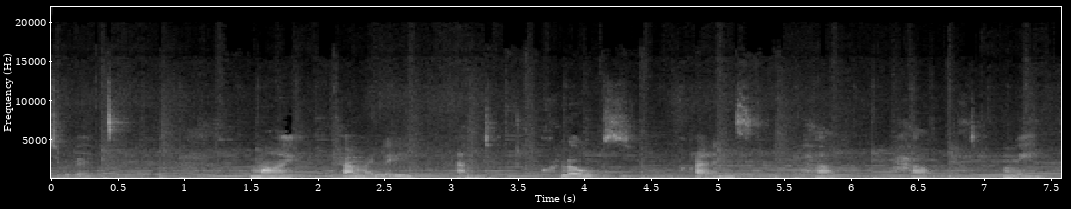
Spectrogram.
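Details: Person with aphasia that began with a hospital stay; initially could say only yes and no, took a year to realise she had aphasia; still improving over time; aphasia.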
